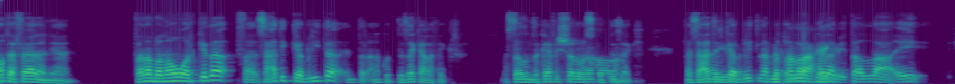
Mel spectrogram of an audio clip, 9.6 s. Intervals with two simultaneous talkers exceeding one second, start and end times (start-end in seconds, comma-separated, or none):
7.1-8.4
